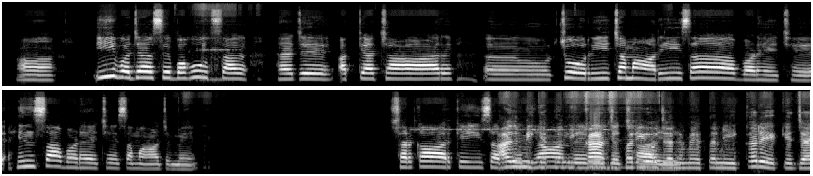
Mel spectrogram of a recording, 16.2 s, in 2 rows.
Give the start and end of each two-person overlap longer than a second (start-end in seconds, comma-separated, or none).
13.1-14.9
